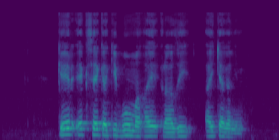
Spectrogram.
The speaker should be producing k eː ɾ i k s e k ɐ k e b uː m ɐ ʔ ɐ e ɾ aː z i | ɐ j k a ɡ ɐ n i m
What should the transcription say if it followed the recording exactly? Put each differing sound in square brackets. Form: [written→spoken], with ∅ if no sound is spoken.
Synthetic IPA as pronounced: k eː ɾ [i→e] k s e k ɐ k [e→i] b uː m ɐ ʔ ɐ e ɾ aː z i | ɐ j k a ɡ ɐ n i m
